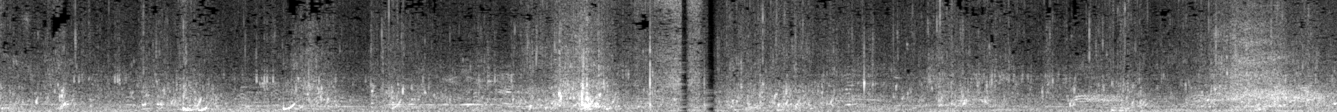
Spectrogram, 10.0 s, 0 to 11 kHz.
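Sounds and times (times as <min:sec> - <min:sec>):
water splashing and sloshing: 0:00.0 - 0:10.0.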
